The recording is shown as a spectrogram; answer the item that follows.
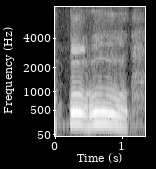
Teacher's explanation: मिन बादिहिम क़ुरूनन क़ुरूरा क़ाफ़ को मोटा, दोनों पे जमा है तो अदा करें। क़ुरू रू को थोड़ा सा लंबा करेंगे, हरूफ मद्दा है।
